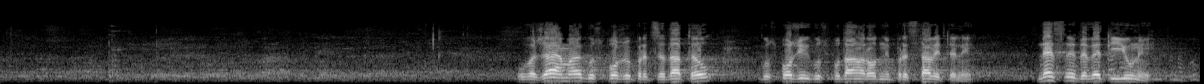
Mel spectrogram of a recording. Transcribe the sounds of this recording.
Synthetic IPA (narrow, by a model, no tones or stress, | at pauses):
ʊvɐʒaɛməɡospɔʒopɾɛt̪sɛd̪at̪ɛlˠ | ɡospɔʒiːɡospod̪anɐɾɔd̪nipɾɛt̪st̪avit̪ɛlʲḭ | d̪nɛsɛd̪ɛvɛt̪ijunḭ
